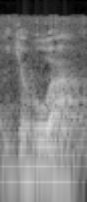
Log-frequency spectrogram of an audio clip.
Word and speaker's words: Yahweh: Nou, een tijd lang is gezegd van dat is waarschijnlijk uitgesproken als Yahweh. Het kan ook zijn dat het Yahuwah moet zijn eigenlijk. Omdat die W eigenlijk ook een U of een OE klank kan zijn.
